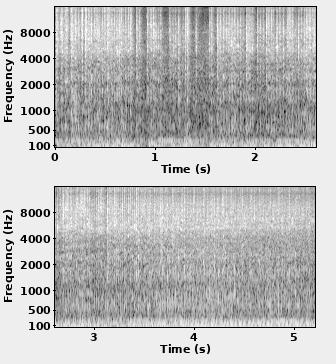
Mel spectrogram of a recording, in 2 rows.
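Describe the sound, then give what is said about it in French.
A seaplane's propeller engine idles with a steady, throbbing low-pitched rumble and a broad hiss, growing slightly fuller midway through and holding loud and continuous with no voices, as the seaplane prepares to leave England for sub-Saharan Africa on 6 August 1940. “Ce jour-là, un hydravion quitte l'Angleterre pour rejoindre l'Afrique subsaharienne.”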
